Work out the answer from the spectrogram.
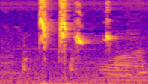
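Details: Oriental magpie-robin (kacer) masteran lure song: four separate sharp chirps, the first two harsh and buzzy, the last two clearer and whistled, spaced about a third of a second apart.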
